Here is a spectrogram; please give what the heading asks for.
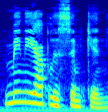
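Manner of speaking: mild yell. A narrator's reading. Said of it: "yelled Mom".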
